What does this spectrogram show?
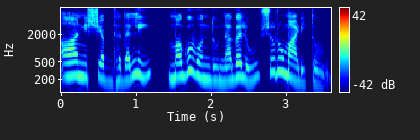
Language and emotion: Kannada, neutral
